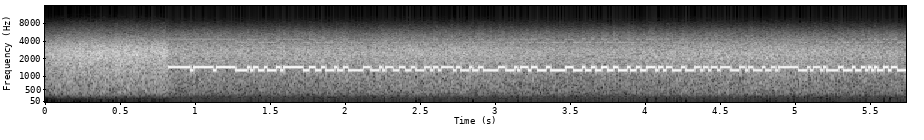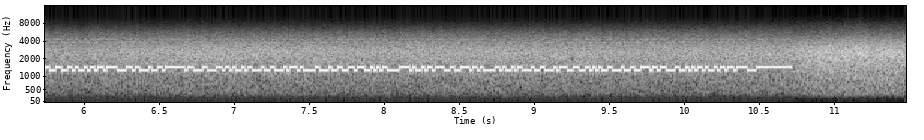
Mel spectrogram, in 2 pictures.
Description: RTTY (50 baud, 170 Hz shift), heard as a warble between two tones, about 1360 Hz centre, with radio static. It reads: I THINK THAT I CAN, HE SAID, AND HE PRODUCED HIS CARD.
